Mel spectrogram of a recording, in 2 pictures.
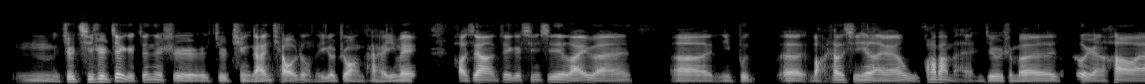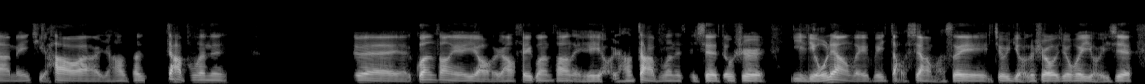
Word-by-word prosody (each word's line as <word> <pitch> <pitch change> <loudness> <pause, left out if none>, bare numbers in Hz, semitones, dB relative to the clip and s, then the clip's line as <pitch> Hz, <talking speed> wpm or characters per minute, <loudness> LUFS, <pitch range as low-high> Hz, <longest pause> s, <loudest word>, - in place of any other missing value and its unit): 嗯， 95 -6 -9
就 125 - +4
其 120 - +4
实 130 +1 +4
这 160 +3 +6
个 100 - +1
真 115 +3 -4
的 110 -2 -2
是， 90 -5 0
就 95 - -4
挺 90 0 -2
难 85 +4 +5
调 - - +3
整 - - -5
的 - - -14
一 - - -4
个 - - -1
状 75 - +1
态， 75 -1 -3
因 85 +4 -2
为 95 +1 +4 0.3
好 85 - +2
像 105 +2 +4
这 110 +2 -3
个 105 - -3
信 115 +2 -5
息 120 +2 +1
来 100 -3 +5
源， 100 0 0 0.4
呃， 90 -1 +2
你 90 - -11
不 - - -6 0.2
呃， 90 -1 +2
网 - - -1
上 105 - +3
的 110 - 0
信 105 0 -1
息 105 - +2
来 100 -2 +4
源 95 +2 +2
五花八门， 85 -6 -1
就 95 - -1
是 90 - -2
什 90 - -8
么 95 +2 +2
个 - - 0
人 90 -1 -1
号 100 +2 +3
啊、 95 -1 0
媒 90 +1 -8
体 - - -10
号 100 -4 +2
啊， 85 -2 -1
然 80 +1 -14
后 90 -1 -6
它 100 0 -5 0.2
大 - - +4
部 105 - -14
分 105 -1 -2
的 100 -2 -6 1.3
对， 90 -5 0
官 115 0 +2
方 105 -2 -1
也 90 0 -1
有， 80 -3 -2
然 80 +1 -3
后 - - -4
非 90 - -1
官 90 -1 -3
方 90 0 0
的 85 - -7
也 80 +2 -3
有， 80 - -3
然 - - -9
后 - - -4
大 90 - +3
部 85 0 -15
分 90 0 -6
的 85 - -8
这 85 - -15
些 90 +2 +2
都 95 - -2
是 90 -2 +1 0.2
以 85 - -4
流 85 +1 +2
量 110 -7 +4
为 80 0 -2
为 85 +1 -5
导 - - -3
向 - - -1
嘛。 - - -16
所 90 - +1
以 90 -2 +1
就 95 - -3
有 90 - -3
的 - - -3
时 90 - +1
候 90 0 +4
就 95 +1 -2
会 90 -1 +1
有 - - -5
一 - - -9
些， 90 -1 +3
90 Hz, 280 characters per minute, -25 LUFS, 85-100 Hz, 1.3 s, 这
